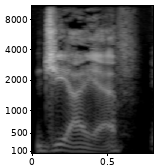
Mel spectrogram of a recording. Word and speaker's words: GIF: He says the animated looping image program he built is pronounced GIF. – GIF. – With a soft G.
